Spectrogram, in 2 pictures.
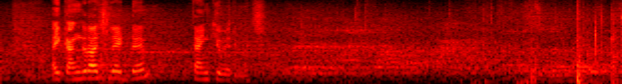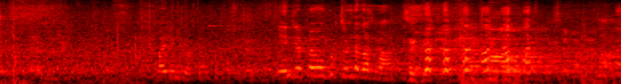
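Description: A woman speaks with animation into microphones close by.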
